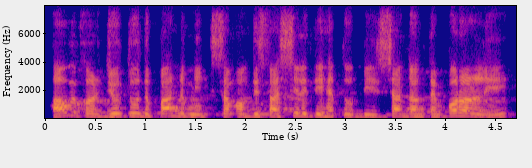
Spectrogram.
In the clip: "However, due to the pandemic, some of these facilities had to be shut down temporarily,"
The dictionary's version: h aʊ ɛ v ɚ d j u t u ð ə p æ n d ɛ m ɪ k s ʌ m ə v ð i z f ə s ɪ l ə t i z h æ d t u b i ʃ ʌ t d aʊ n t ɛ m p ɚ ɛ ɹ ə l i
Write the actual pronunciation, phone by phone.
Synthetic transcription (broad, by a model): h aʊ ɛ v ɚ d j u t u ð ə p æ n d ɛ m ɪ k s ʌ m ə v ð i s f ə s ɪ l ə t i h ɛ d t u b i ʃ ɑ d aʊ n t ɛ m p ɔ ɹ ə l i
